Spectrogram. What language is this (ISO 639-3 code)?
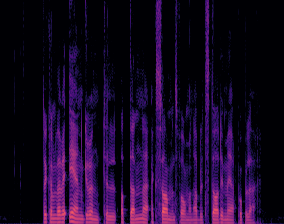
nor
